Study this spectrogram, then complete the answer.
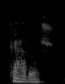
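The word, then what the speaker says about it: קדוש: palabra 69 18 y se pronuncia kadosh que significa consagrado dedicado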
